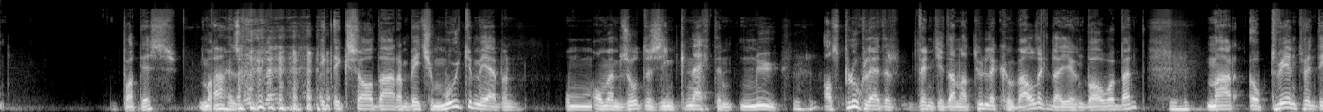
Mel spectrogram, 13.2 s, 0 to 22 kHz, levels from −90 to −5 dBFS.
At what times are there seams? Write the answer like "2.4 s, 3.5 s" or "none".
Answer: 1.4 s, 2.1 s, 3.3 s, 5.9 s, 7.9 s, 10.8 s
